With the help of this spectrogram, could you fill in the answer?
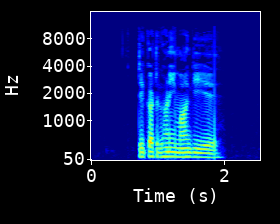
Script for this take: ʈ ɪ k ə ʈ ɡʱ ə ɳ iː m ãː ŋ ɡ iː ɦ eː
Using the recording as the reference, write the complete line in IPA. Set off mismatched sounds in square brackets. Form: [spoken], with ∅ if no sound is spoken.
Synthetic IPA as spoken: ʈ ɪ k ə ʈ ɡʱ ə ɳ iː m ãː ŋ ɡ iː ɦ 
